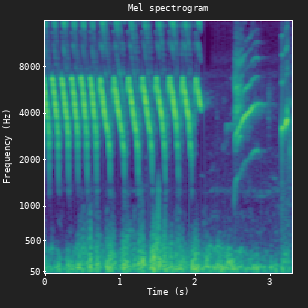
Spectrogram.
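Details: Canary song used to tutor other canaries: a run of about a dozen steeply falling whistled notes, then upward-sweeping chirps and a brief high note, with steady low background noise.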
